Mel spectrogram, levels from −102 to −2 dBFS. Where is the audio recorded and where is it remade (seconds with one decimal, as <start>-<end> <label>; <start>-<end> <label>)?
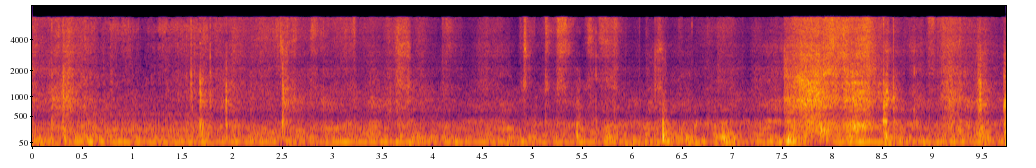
0.0-0.5 remade; 0.5-1.8 recorded; 1.8-9.7 remade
